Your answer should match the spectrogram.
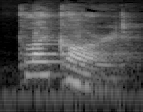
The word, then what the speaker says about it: placard: Placard. Placard. 우리 한국 사람들은 이 단어를 플랑카드, 플랭카드라고 합니다.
